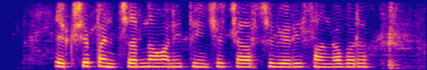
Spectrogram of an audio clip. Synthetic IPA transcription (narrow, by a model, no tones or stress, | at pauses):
ekɕepəɲt͡ɕəɾnːəʋañit̪iːnɕet͡ɕaɾt͡ɕiʋeɾiːsãŋɡabəɾə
